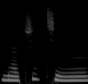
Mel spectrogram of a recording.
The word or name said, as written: ñatxitxiin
